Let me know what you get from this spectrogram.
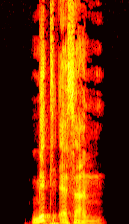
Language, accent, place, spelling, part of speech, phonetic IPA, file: German, Germany, Berlin, Mitessern, noun, [ˈmɪtˌʔɛsɐn], De-Mitessern.ogg
- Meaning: dative plural of Mitesser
